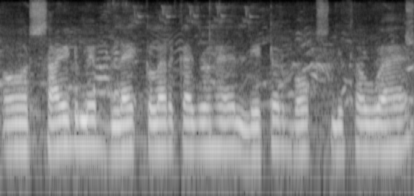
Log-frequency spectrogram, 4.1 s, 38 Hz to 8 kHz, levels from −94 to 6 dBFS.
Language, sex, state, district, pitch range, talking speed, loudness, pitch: Hindi, male, Haryana, Jhajjar, 135-145 Hz, 190 wpm, -17 LUFS, 140 Hz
